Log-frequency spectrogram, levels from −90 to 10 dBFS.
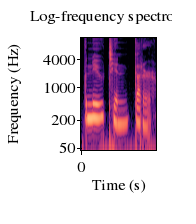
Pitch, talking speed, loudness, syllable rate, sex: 195 Hz, 160 wpm, -16 LUFS, 3.9 syllables/s, female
